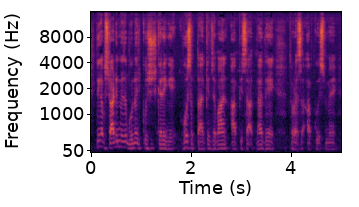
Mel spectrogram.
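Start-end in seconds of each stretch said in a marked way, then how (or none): none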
